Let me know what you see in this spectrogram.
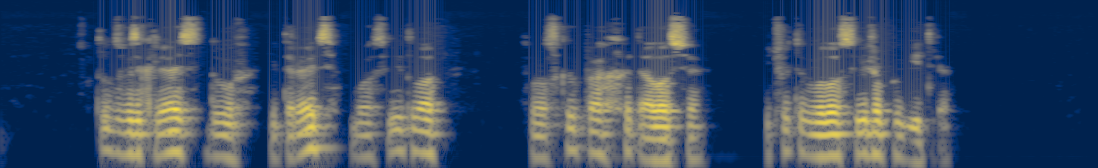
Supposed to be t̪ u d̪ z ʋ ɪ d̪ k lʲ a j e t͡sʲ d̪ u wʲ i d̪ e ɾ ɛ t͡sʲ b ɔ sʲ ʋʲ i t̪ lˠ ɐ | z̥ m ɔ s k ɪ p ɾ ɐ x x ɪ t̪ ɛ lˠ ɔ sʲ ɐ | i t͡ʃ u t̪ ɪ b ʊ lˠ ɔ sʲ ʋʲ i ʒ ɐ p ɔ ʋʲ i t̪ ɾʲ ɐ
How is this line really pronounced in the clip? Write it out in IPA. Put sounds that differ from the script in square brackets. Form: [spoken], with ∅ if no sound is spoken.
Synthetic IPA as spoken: t̪ u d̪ z ʋ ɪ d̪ k lʲ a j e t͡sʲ d̪ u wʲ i [t̪] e ɾ ɛ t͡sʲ b ɔ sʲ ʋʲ i t̪ lˠ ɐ | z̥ m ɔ s k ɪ p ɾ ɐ x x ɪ t̪ ɛ lˠ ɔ sʲ ɐ | i t͡ʃ u t̪ ɪ b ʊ lˠ ɔ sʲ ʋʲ i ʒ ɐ p ɔ ʋʲ i t̪ ɾʲ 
